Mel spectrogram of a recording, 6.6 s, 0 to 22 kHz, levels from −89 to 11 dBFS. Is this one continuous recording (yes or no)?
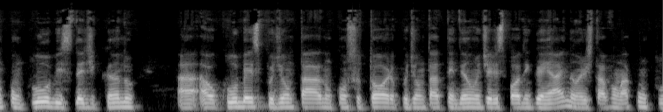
yes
